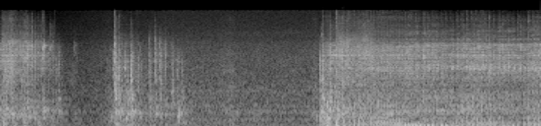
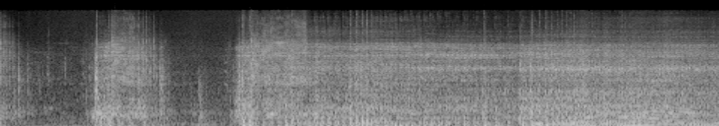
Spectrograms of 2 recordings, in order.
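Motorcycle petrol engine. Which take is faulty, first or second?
first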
